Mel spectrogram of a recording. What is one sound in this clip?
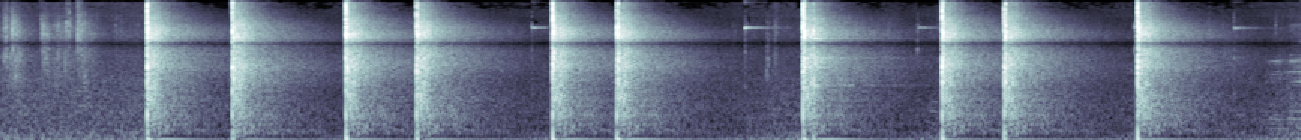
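Pistol shots ring out in quick bursts outdoors, each echoing briefly.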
